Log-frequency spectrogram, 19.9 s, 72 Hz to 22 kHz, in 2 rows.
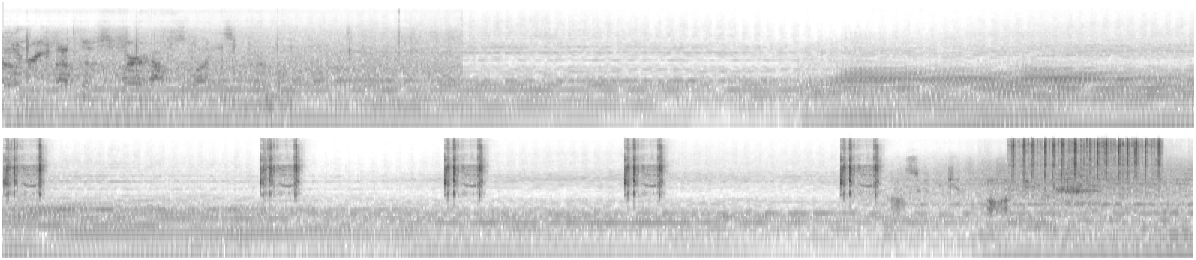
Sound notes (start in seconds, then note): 4.4 ominous music; 9.9 camera snapping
